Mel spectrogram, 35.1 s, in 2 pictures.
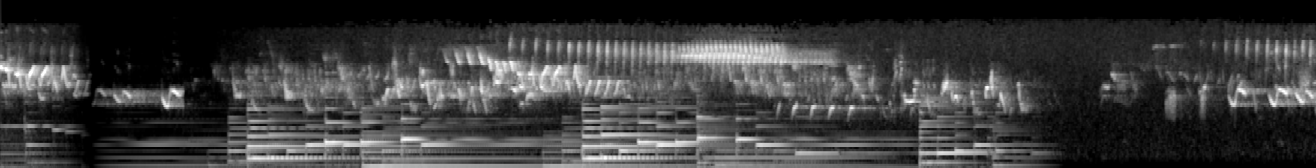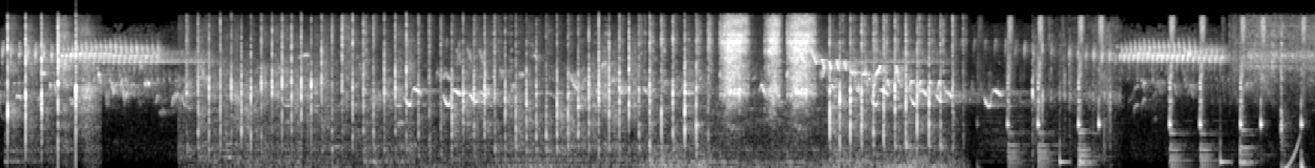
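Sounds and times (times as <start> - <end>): birds chirping: 0.0 - 35.0
trowel scraping sand: 27.0 - 29.1.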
